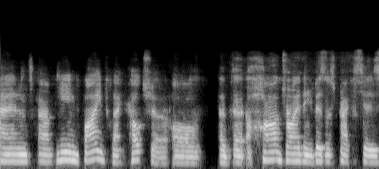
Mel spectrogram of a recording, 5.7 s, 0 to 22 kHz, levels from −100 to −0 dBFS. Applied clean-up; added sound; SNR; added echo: neural mask model Resemble Enhance denoiser.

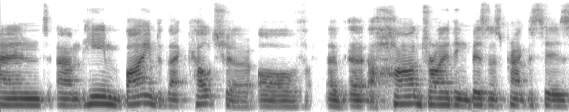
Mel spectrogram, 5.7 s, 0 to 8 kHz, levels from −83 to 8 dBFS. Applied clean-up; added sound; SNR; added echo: none; none; none; none.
